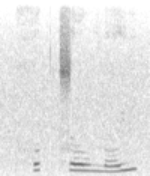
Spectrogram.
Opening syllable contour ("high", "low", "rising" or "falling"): rising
